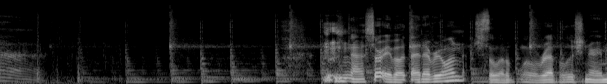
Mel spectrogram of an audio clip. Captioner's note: clears throat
